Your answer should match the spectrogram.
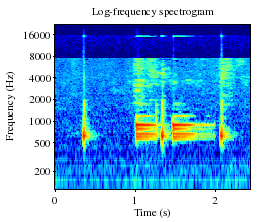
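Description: Computer interface sounds: a short pop, then two loud electronic chime tones about a second in, split by a brief blip, the second one fading away.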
